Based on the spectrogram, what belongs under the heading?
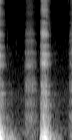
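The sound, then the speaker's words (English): A voice imitates the heavy, labored breathing of a wounded bull: a few rough, rasping breaths with huffing exhales at an uneven pace, fairly loud, with short pauses between them. “And we go down there and we hear his bellows, right? Oh. And it's like, oh man, he's still breathing. He's just he's about. Hurting. Yeah, he's like that.”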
